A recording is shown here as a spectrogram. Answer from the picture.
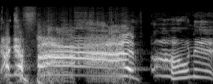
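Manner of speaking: very high, very slow, cracking yell. Retelling what Hitman said, the speaker's voice cracks. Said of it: "My voice cracked".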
